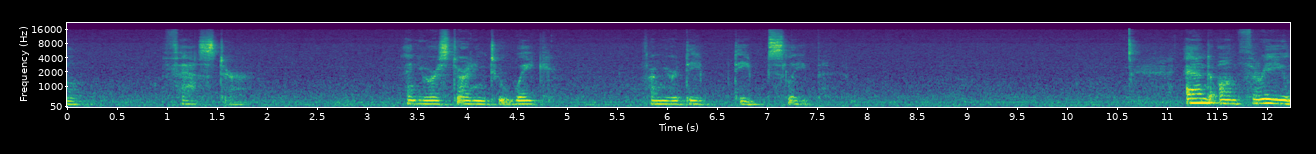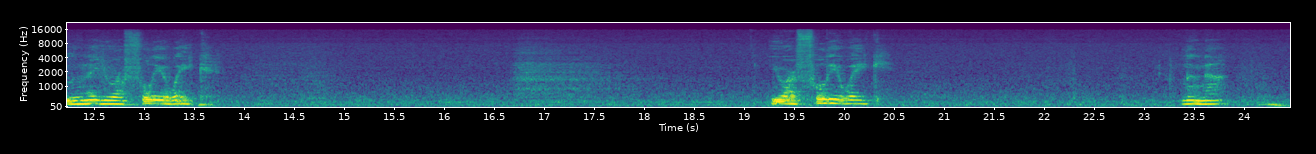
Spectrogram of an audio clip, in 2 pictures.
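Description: A woman speaks calmly and clearly, close by, in short phrases with pauses.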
